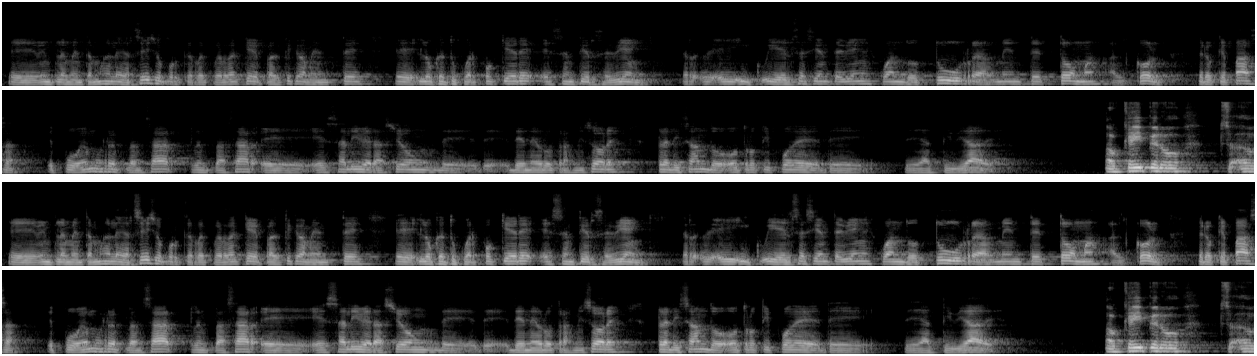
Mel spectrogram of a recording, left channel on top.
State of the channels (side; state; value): both; normal; correlation 0.44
